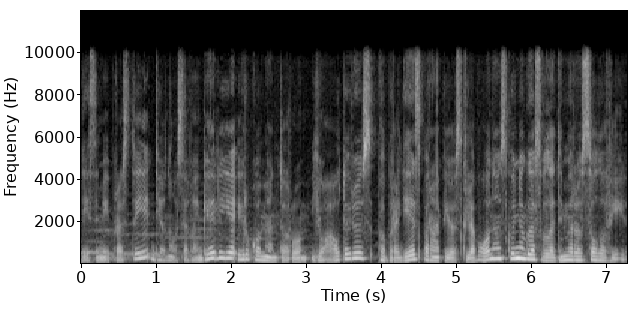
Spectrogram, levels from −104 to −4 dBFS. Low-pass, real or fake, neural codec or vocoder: 9.9 kHz; fake; vocoder, 22.05 kHz, 80 mel bands, Vocos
